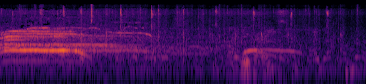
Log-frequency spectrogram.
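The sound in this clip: A crowd cheers and whoops at a freedom rally in Trafalgar Square, London. A loud, high whoop opens over the cheering, which then fades, and a second shorter shout rises near the end.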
